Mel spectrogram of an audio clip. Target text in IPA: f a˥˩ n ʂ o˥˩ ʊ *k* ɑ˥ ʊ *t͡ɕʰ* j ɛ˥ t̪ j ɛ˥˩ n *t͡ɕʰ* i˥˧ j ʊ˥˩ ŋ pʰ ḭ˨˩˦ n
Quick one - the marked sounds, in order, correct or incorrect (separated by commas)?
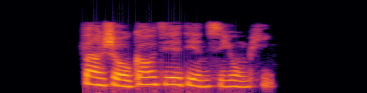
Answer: correct, incorrect, correct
